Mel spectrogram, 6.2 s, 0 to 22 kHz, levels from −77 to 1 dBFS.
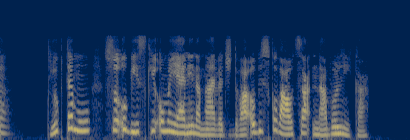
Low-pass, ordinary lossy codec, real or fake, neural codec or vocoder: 7.2 kHz; AAC, 24 kbps; fake; codec, 16 kHz, about 1 kbps, DyCAST, with the encoder's durations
